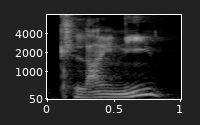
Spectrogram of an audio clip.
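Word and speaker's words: Kleene: So 70 years ago, Stephen Cole Kleine, it's pronounced, this guy introduced regular expressions for the very first time.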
